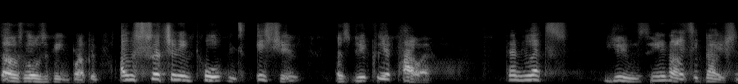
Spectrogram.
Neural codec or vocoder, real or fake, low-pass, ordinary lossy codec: codec, 16 kHz, 1 kbps, FreqCodec, smaller model; fake; 7.2 kHz; none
